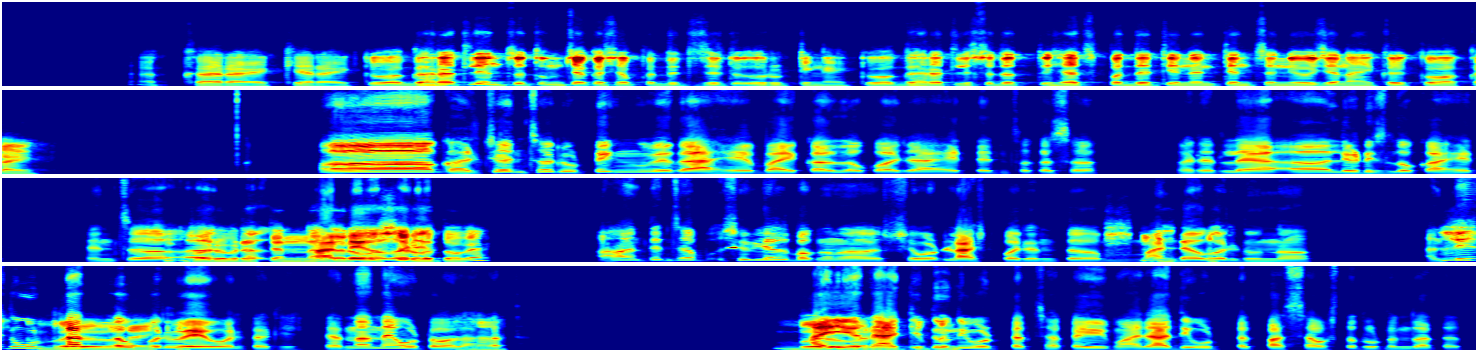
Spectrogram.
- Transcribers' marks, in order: in English: "रुटीन"; in English: "रूटीन"; in English: "सीरियल"; other background noise; chuckle; tapping
- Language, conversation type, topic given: Marathi, podcast, झोपण्यापूर्वी तुमची छोटीशी दिनचर्या काय असते?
